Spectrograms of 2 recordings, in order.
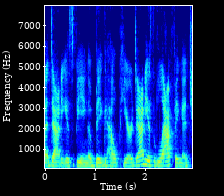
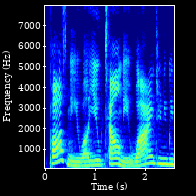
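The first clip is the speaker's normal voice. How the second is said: plain reading voice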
